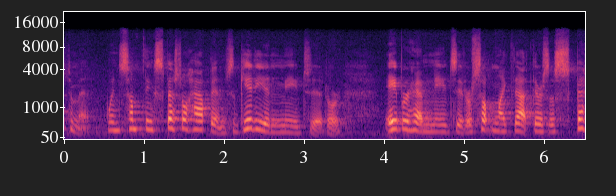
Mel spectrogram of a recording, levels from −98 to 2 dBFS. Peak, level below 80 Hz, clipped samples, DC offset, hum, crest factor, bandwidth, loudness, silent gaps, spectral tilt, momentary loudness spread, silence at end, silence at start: -8 dBFS; -74 dBFS; under 0.1%; under 0.1%; none; 20 dB; 14 kHz; -29 LUFS; none; -2 dB/octave; 14 LU; 0 s; 0 s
